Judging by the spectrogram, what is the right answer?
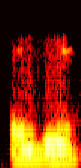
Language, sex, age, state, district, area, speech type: Punjabi, female, 60+, Punjab, Fazilka, rural, conversation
